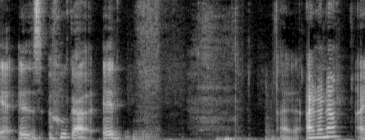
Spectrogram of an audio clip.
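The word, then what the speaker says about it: hygge: it says you're supposed to say it is Huga it I don't know I didn't make up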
